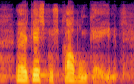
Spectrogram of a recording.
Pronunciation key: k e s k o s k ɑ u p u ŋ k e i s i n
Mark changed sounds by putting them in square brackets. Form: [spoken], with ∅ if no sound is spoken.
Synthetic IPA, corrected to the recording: k e s k [u] s k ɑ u p u ŋ k e i [h] i n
